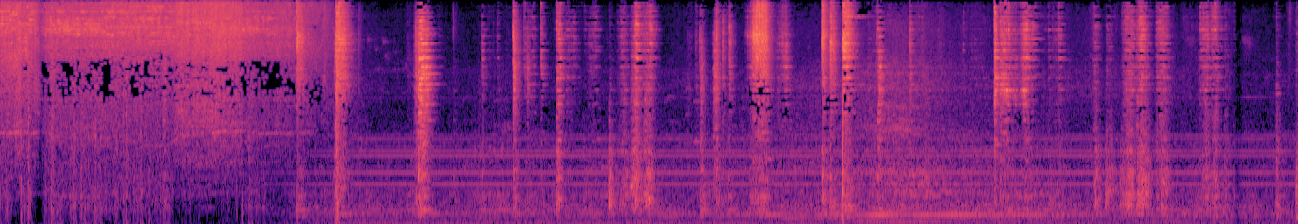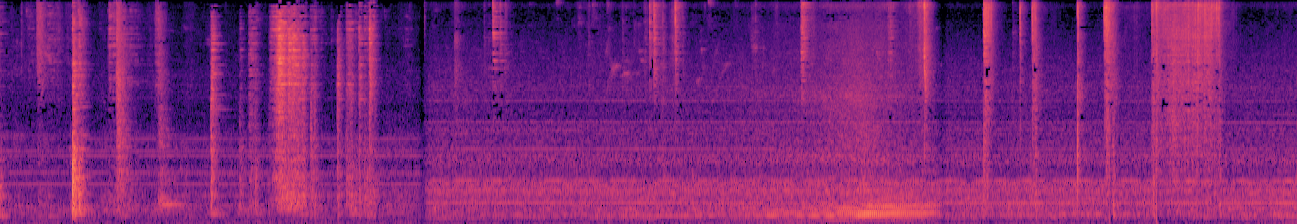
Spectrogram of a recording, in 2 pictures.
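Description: Steel angle-iron pieces clinking and clanking against each other and the concrete floor as they are handled and set into position, in a run of sharp separate knocks with a few louder ones. A steady hiss fills the first few seconds.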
